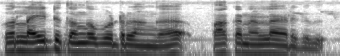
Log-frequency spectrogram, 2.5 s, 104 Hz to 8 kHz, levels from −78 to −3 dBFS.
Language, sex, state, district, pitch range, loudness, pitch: Tamil, male, Tamil Nadu, Kanyakumari, 115-150 Hz, -16 LUFS, 135 Hz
